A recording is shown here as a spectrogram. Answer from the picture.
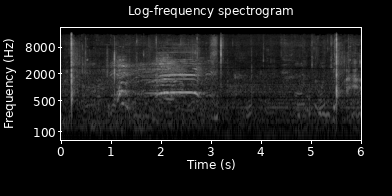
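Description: A pitched baseball popping into the catcher's leather mitt, one sharp crack just after the start. A long shouted call follows a couple of seconds later, and another sharp crack comes near the end.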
